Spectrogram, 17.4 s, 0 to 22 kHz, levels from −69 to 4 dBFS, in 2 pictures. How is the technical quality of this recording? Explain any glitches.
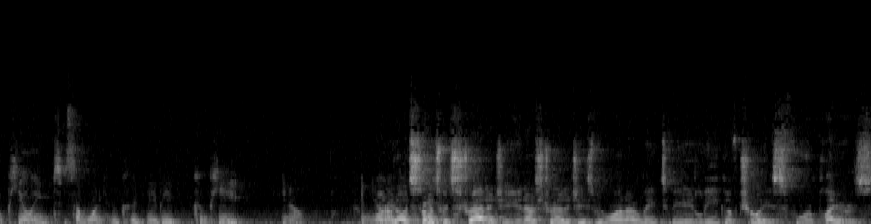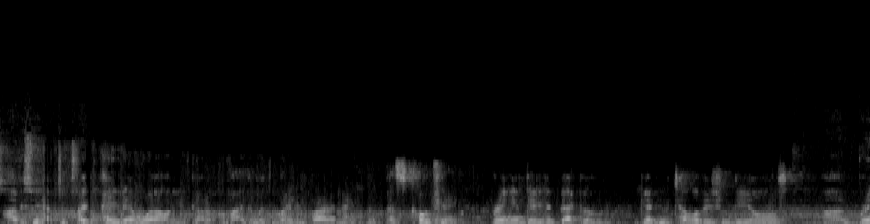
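Two glitches mar the second half. From 9.15 s to 16.93 s, a call bitrate drop turns the sound muffled and rough: the encoder fell from 64 to 8 kbps, dropping the bandwidth from 20 kHz to 6 kHz for about 5.5 s. From 16.34 s to 16.77 s, a rigid 188 Hz metallic buzz is likely robotic sound from repeated short buffers, with roughly half the audio replaced by repeats, which fits a buffer of about 5.3 ms.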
